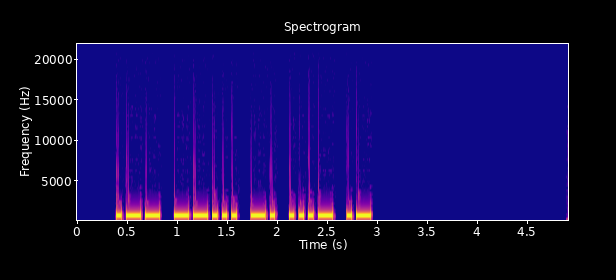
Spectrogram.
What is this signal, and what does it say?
Morse code, heard as a keyed tone, about 25 wpm, 690 Hz. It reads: W7NVA
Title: USA Call Signs - 5 Characters - 25wpm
